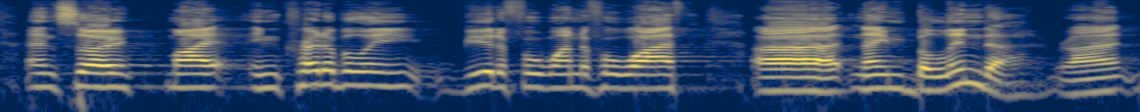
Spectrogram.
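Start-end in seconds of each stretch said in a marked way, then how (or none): none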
